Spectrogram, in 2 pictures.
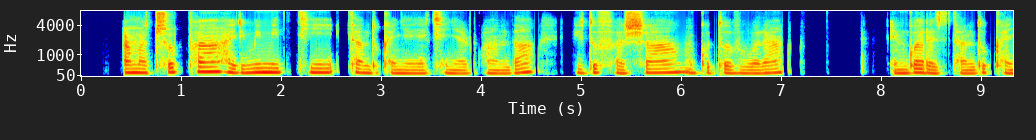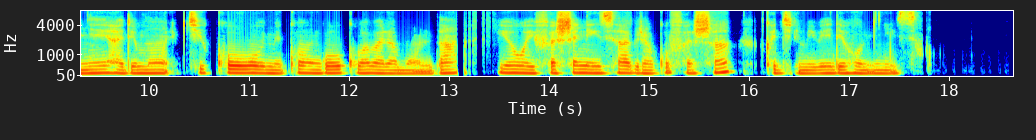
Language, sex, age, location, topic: Kinyarwanda, female, 18-24, Kigali, health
